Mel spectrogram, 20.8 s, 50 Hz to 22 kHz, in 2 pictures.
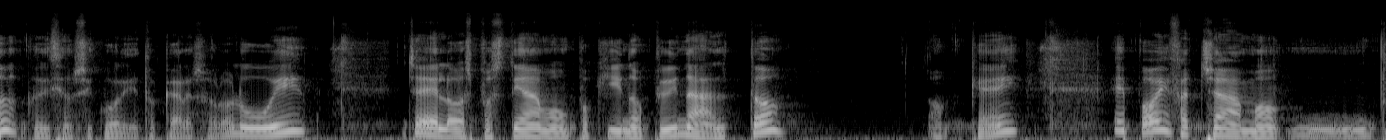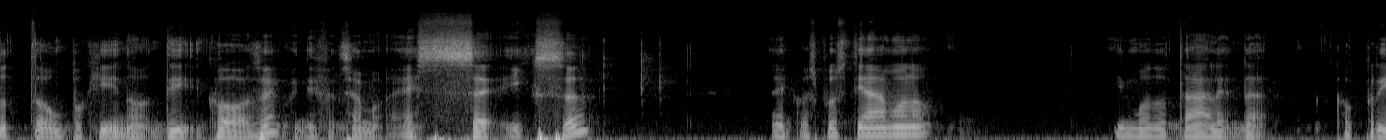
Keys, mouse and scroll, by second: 8.1 a, 9.4 b, 14.7 s.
